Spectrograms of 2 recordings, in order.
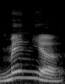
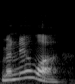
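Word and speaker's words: Minilla: hear people telling me it's pronounced Minya, it's pronounced Manila. I get it. It's said both ways.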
